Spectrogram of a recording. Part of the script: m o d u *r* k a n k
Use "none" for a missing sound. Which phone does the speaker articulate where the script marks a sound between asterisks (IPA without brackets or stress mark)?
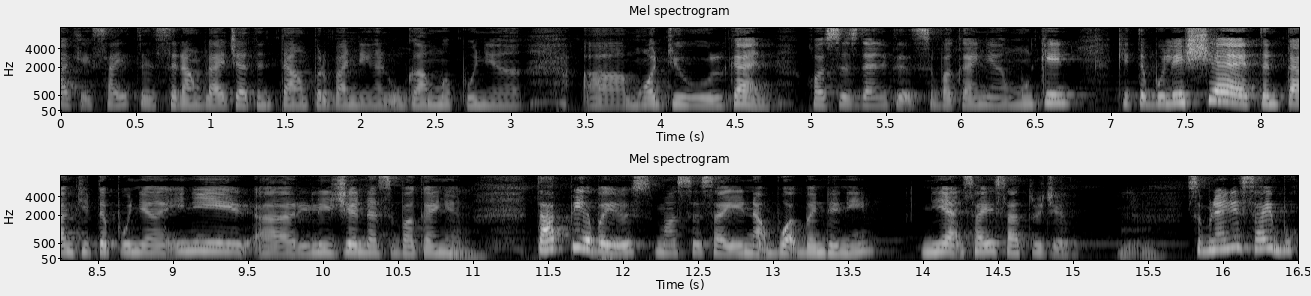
l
